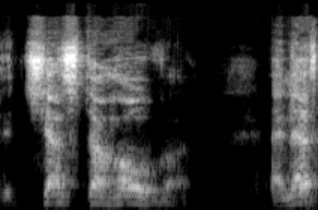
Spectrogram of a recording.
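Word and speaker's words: Częstochowa: I didn't know how to pronounce it. Czestochowa. And that's Czestochowa.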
